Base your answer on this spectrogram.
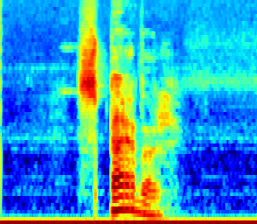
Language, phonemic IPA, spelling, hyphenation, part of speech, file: Dutch, /ˈspɛr.ʋər/, sperwer, sper‧wer, noun, Nl-sperwer.ogg
- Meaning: 1. sparrow hawk (Accipiter nisus) 2. various other birds of prey of the family Accipitridae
